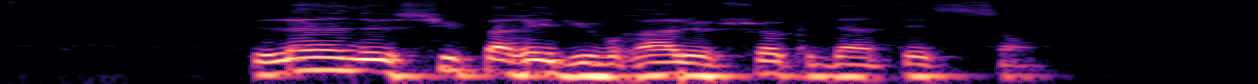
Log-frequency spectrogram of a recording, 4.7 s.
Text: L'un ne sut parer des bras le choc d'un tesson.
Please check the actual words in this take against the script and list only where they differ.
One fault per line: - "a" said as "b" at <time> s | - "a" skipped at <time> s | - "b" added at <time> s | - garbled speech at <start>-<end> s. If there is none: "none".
- "des" said as "du" at 2.1 s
